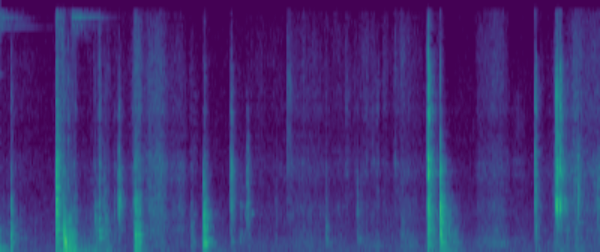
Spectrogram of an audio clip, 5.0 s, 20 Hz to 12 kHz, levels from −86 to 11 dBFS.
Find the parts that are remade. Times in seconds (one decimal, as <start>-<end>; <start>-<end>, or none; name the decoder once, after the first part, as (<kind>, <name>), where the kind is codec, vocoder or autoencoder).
none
